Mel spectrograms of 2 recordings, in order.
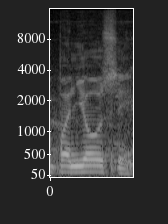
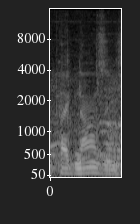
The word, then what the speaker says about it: Pagnozzi: That's right. And that's the way you pronounce it. That's, you know, I mean, that's the way they pronounce it over there. I've had brothers that have played over there, and you know, I was born here, and that's all I know is because when they came over, it was, you know, somehow it was changed the pronunciation to Pagnozzi.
